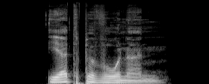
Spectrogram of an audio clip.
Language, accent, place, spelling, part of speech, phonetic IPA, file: German, Germany, Berlin, Erdbewohnern, noun, [ˈeːɐ̯tbəˌvoːnɐn], De-Erdbewohnern.ogg
- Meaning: dative plural of Erdbewohner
